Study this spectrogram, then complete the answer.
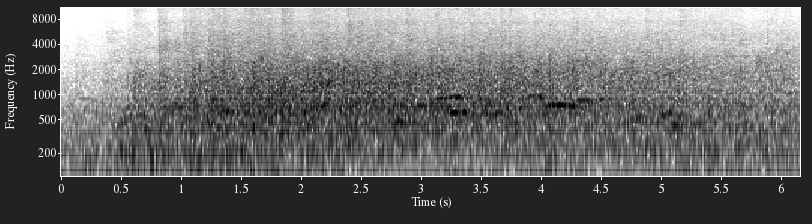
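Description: Audience applause at a university lecture, a dense sustained wash of many hands clapping that rises quickly, holds steady and loud for several seconds, then eases slightly at the end.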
